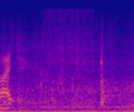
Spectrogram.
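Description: Electric mountain bike being ridden: a steady rumble of riding noise with a faint steady hum, and a single click about one and a half seconds in.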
